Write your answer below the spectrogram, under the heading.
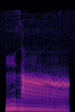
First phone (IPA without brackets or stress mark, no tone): ʉ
